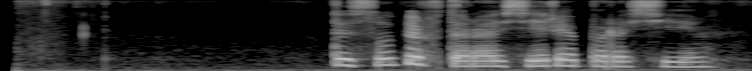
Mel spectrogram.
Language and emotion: Russian, neutral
